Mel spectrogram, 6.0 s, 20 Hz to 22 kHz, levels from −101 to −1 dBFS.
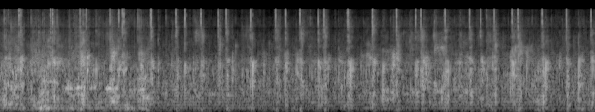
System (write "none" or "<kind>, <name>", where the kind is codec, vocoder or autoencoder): vocoder, BigVGAN v2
